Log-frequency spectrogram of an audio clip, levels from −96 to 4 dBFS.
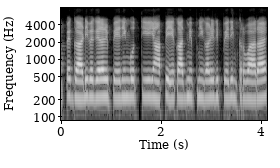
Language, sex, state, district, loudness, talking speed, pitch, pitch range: Hindi, female, Uttar Pradesh, Lalitpur, -18 LUFS, 235 wpm, 220 Hz, 210-220 Hz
